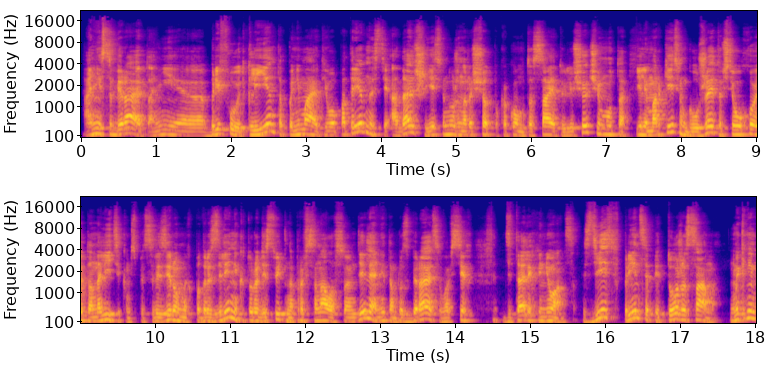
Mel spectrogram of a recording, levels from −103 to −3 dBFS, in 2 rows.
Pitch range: 120-165 Hz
